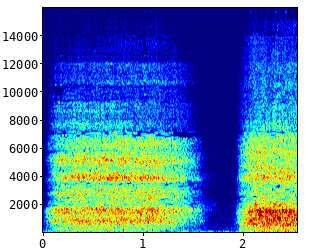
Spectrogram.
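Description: Slow, deep breathing during a breathing exercise: a long, loud airy breath lasting over a second, a brief pause, then the next heavy breath begins. No one speaks.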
